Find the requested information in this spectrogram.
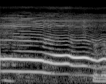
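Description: A newborn's high, strong, tonal cry held in one sustained wail with a falling pitch, a normal healthy cry.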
